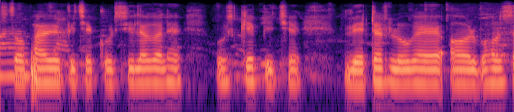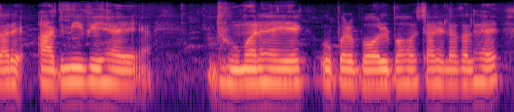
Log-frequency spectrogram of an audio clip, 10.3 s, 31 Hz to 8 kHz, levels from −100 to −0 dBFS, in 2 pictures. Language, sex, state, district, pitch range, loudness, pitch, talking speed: Hindi, male, Bihar, Vaishali, 130-135 Hz, -26 LUFS, 130 Hz, 150 wpm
